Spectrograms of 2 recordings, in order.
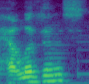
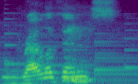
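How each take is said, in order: First: The first sound is a breathy H-like sound. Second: The first sound is an English R. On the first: The speaker calls it wrong. "You said relevance" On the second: The speaker calls it right. "the R sound in English is r r relevance"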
